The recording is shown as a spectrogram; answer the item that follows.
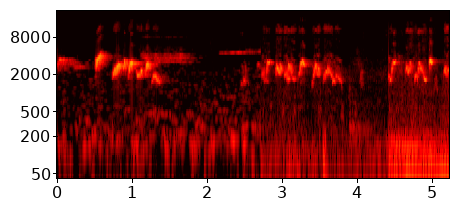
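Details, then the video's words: Female Red-whiskered bulbul, Huế, singing to rouse wild-caught males: two lively phrases of quick, tumbling whistles separated by a quiet gap, with a faint thin tone and some background hiss at the end. "Tiếng Chim Chào Mào Mái Huế Hót ,Kích Chào Mào Bổi Hót"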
